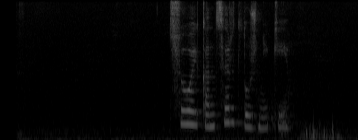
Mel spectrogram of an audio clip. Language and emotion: Russian, sad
